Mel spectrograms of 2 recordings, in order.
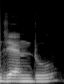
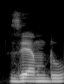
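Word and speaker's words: Xanadu: এই জানাডুকে বিভিন্নভাবে উচ্চারণ করা হয়, যেমন জ্যান্ডু, জ্যামডু অথবা জিয়ান্ডু।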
